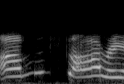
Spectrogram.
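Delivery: very high, acted weeping through the words. Retelling a show scene where a clown hides crying in a closet: imitating Sad Sam crying.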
